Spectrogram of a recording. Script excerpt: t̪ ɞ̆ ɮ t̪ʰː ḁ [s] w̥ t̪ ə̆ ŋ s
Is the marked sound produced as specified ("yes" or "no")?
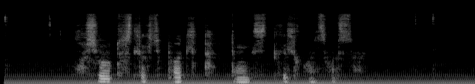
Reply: no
